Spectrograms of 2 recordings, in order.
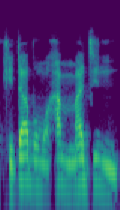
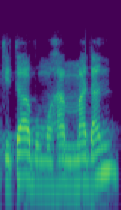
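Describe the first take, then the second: First: The second word ends in -in. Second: The second word ends in -an. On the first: The speaker calls it right. "mais on dit" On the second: The speaker calls it wrong. "on ne dit pas"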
